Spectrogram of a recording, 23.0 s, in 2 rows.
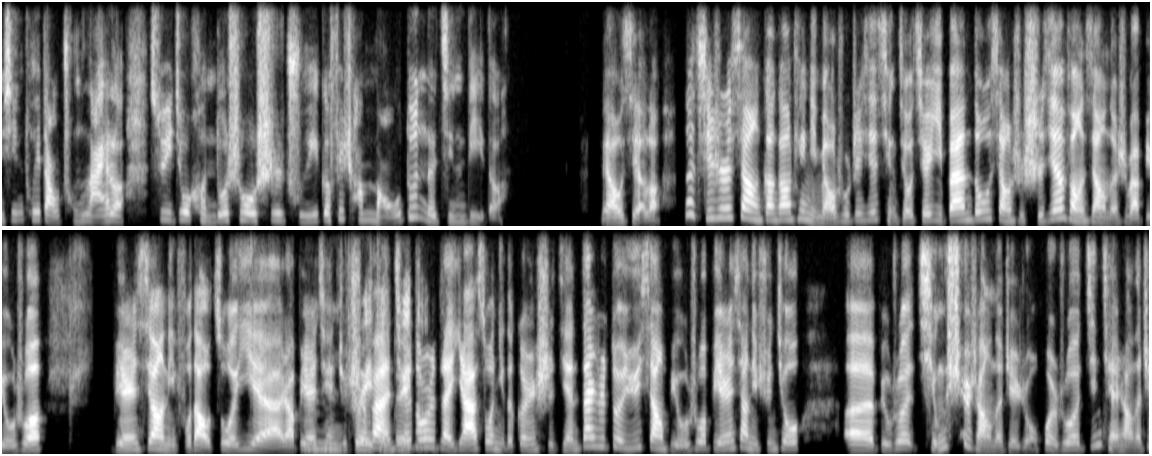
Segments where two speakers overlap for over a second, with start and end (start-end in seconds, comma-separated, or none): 14.5-15.8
